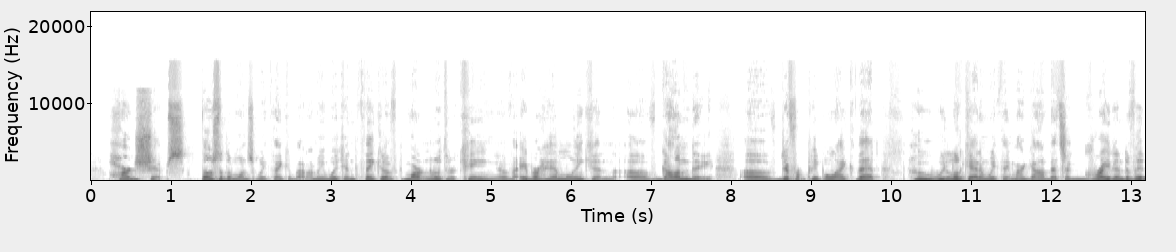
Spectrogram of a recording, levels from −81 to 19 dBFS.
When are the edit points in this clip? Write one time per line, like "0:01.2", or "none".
none

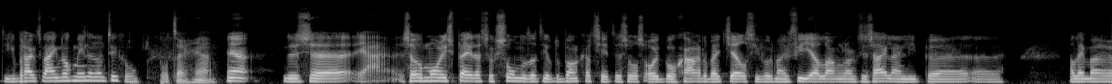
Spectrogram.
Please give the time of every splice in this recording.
none

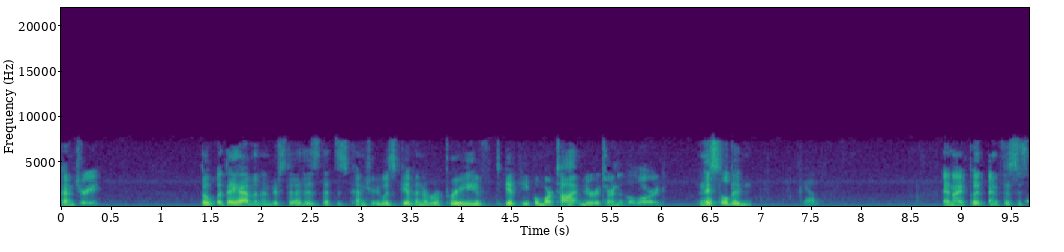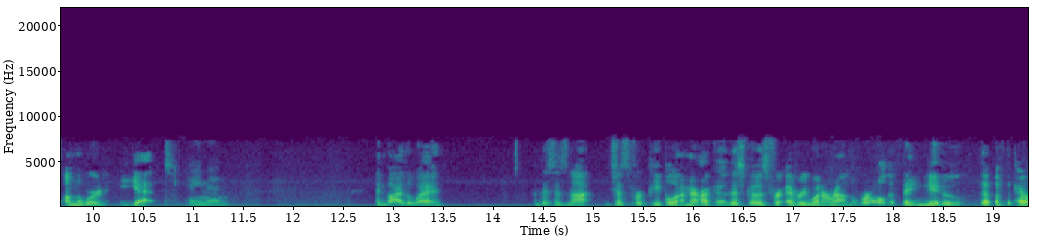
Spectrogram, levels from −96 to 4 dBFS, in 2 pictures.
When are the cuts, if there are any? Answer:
0:08.8

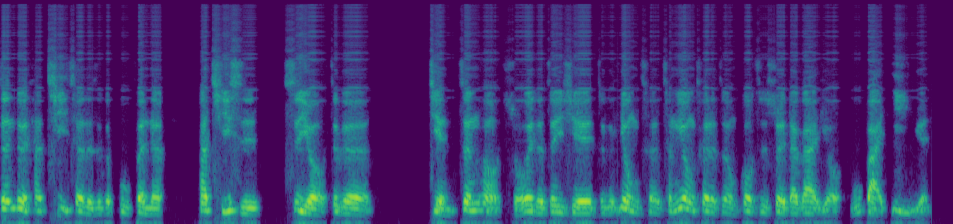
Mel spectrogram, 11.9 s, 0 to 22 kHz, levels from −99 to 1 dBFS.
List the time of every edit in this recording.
none

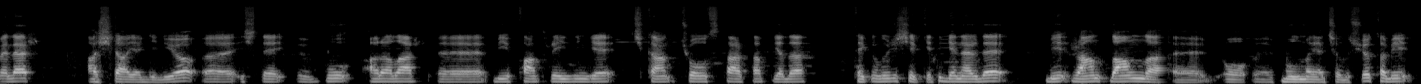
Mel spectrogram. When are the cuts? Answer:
0:12.7

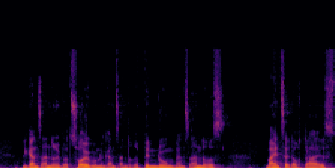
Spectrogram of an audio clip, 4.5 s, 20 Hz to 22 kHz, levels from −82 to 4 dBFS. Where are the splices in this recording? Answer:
none

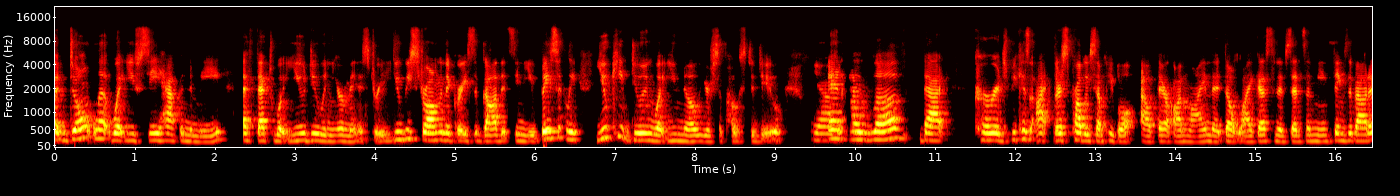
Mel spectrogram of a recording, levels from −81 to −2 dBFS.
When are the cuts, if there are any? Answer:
0:12.5

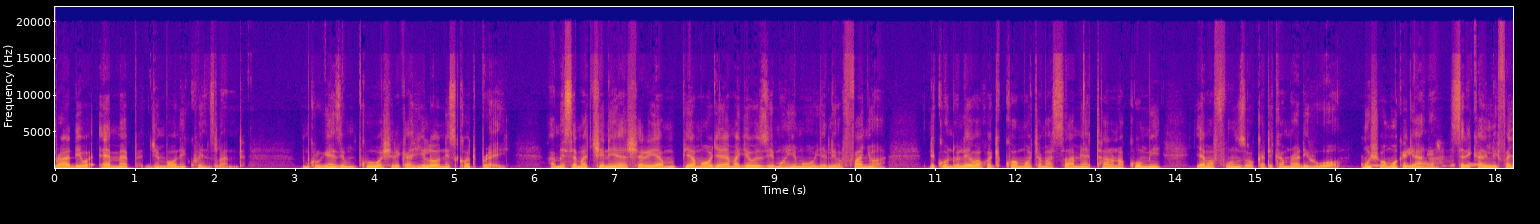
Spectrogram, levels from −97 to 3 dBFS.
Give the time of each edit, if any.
0:16.3

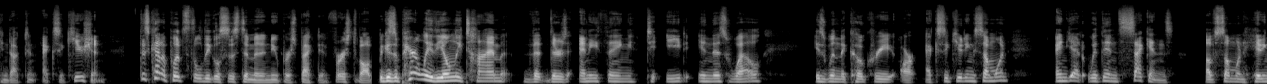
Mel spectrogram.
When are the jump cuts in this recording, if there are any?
none

